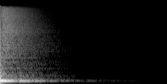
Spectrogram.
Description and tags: Sd DWEdgeFat
A single hit of a 7 x 14" DW Edge snare drum. Recorded with a Beyerdynamic M201 mic. Sounds even better if you pitch shift it lower!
